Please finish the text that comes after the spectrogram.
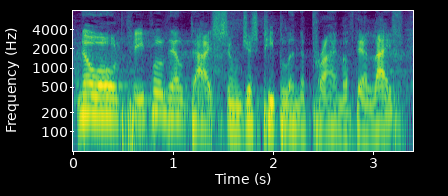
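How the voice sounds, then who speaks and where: A man's voice: mid-range voice, lively intonation, noisy background, voice pushed down, close to an everyday voice. A man voicing a sinister, gloating elite man with a transatlantic accent, plotting with others at a big table. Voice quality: slow, gloating, villainous purr. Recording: reverberant stand-up hall, faint ambience.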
